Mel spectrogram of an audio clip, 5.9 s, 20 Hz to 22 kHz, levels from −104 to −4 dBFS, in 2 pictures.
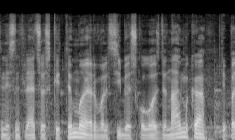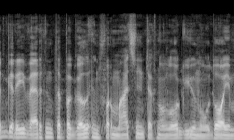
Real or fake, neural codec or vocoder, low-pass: fake; vocoder, 44.1 kHz, 128 mel bands, Pupu-Vocoder; 14.4 kHz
